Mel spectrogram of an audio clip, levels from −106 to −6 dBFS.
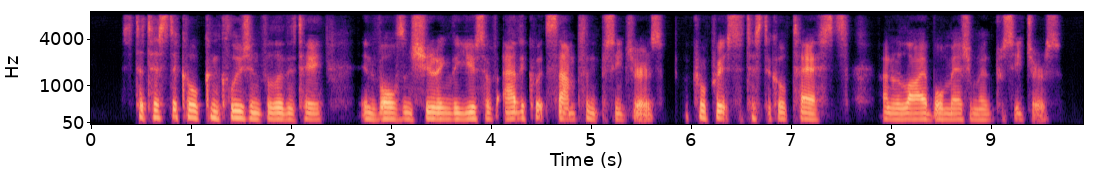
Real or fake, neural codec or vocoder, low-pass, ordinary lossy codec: fake; codec, 16 kHz, 1.1 kbps, Voila-Tokenizer; none; none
